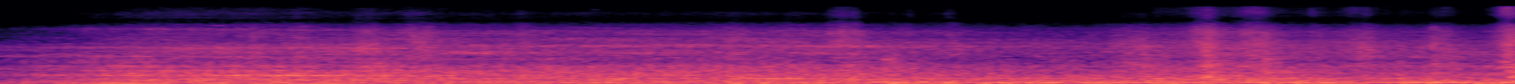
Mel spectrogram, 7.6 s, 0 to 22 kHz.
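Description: Container freight train passing close behind Metrans electric locomotive 386 026-9: a loud steady rumble of the locomotive and wagons rolling by. Wheels clack over the rail joints a few times in the second half.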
